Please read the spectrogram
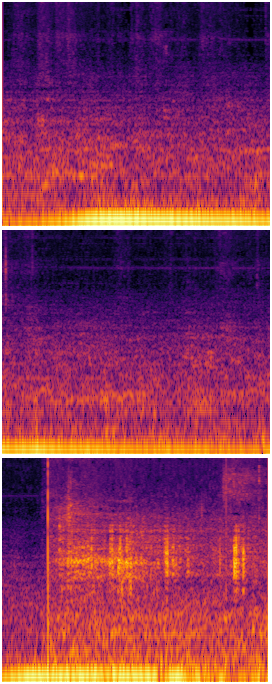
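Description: Steady low rumble of a car driving slowly. About seven seconds in there is a sharp click, followed by a rise in hiss.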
